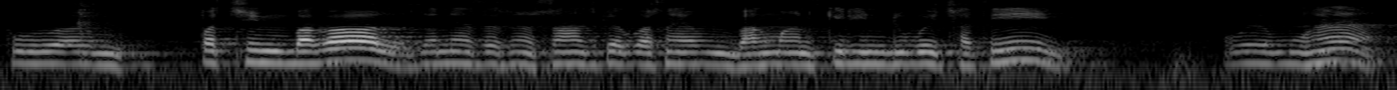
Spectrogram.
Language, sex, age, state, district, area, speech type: Maithili, female, 60+, Bihar, Saharsa, rural, spontaneous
